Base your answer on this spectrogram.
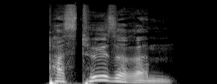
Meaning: strong dative masculine/neuter singular comparative degree of pastös
- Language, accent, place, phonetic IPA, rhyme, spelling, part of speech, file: German, Germany, Berlin, [pasˈtøːzəʁəm], -øːzəʁəm, pastöserem, adjective, De-pastöserem.ogg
